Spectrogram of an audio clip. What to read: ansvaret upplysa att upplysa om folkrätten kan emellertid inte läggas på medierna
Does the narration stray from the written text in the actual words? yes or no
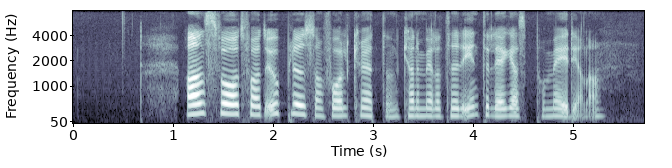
yes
